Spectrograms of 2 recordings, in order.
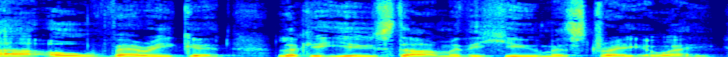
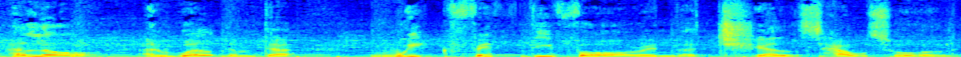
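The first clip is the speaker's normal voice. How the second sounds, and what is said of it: Put-on Welsh accent. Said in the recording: “why are you talking in a Welsh accent?”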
